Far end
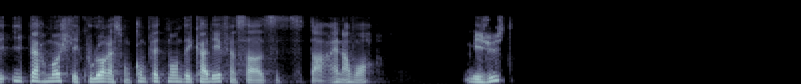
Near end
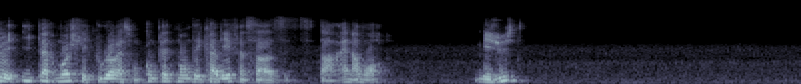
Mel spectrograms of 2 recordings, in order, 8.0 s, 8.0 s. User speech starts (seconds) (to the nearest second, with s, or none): none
